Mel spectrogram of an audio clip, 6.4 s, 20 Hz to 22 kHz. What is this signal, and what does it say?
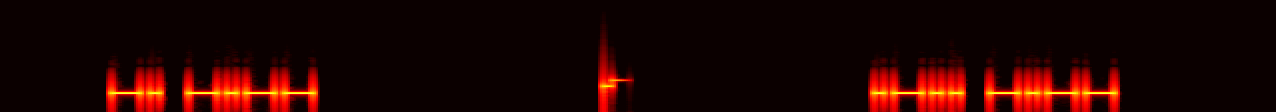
Morse code, heard as a keyed tone, about 25 wpm, 700 Hz. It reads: NY LY
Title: Top Two Letter Combinations in Words 25wpm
